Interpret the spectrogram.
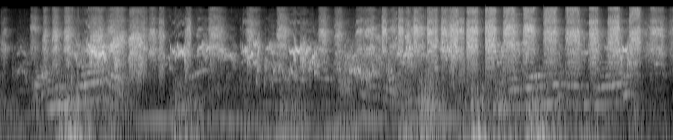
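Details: Two caged budgies chatter continuously: fast, scratchy, buzzy notes with short rising and falling whistles woven through, and occasional soft low clicks underneath.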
